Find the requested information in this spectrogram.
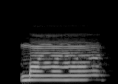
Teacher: That ah sound is exactly what flat and high-pitched first tone sounds like.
